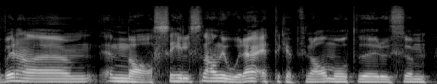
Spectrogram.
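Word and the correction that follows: Ružomberok: eh, Ruzjomberok. – Eh, ja, Ruzjomberok, eh, som det selvfølgelig uttales i fjor.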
